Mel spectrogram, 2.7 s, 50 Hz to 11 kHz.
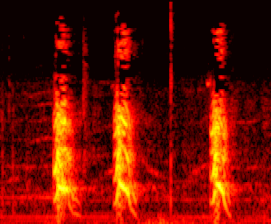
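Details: Pet dog, a girl, barking three times at roughly even intervals of about 0.6 to 0.9 seconds, each bark short and loud with a downward slide, in a quiet indoor setting.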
